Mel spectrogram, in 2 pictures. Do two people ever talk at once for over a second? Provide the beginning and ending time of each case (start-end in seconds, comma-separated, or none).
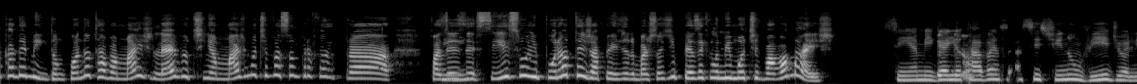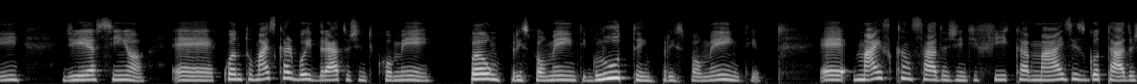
none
